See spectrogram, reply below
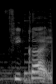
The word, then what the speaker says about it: fika: Okay, guys, the next word is fika. It's F-I-K-A, and you know, how can you pronounce it? It's fika.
